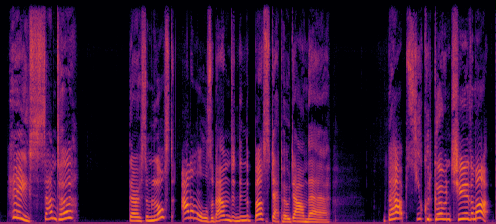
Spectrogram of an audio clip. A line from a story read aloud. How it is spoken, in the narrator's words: he called out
